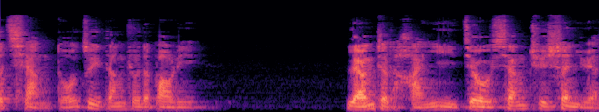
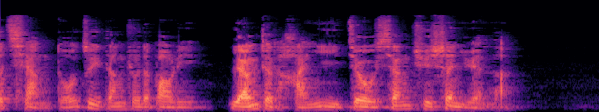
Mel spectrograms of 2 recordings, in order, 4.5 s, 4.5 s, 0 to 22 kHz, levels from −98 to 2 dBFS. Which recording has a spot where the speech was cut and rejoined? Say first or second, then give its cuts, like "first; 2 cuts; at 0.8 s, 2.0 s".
second; 1 cut; at 1.6 s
